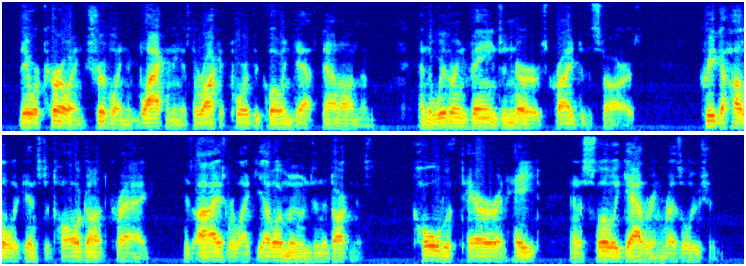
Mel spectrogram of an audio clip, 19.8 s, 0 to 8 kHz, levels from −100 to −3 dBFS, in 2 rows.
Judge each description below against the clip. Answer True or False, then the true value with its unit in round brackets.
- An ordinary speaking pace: True (160 wpm)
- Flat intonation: True (2.1 semitones)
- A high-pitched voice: False (95 Hz)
